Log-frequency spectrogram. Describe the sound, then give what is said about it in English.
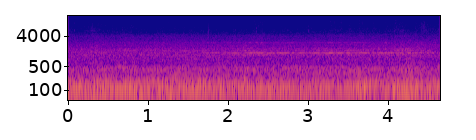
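A car driving through road work beside a wall makes a continuous low road rumble and drone. The level stays even throughout, with no distinct events. “I'm kind of in road work right now, so I'm driving beside a wall, which is never fun to do.”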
